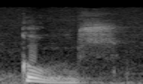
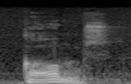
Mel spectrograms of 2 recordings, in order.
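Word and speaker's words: Coombs: con el análisis que tú has dicho, el test de Kums, un test que se escribe es el nombre de un fulano que describió la prueba, se llama C o O MBS, coms cums.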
